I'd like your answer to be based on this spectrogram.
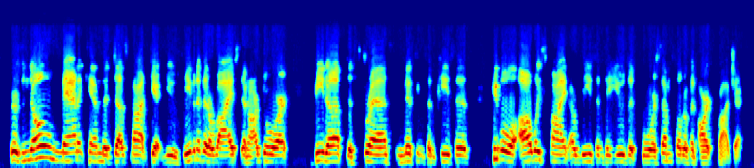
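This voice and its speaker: This is an ordinary speaking voice with ordinary pitch variation. It moves at a moderate pace. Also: woman, medium pitch for a woman. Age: 60s. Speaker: small business founder. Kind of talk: podcast interview.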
